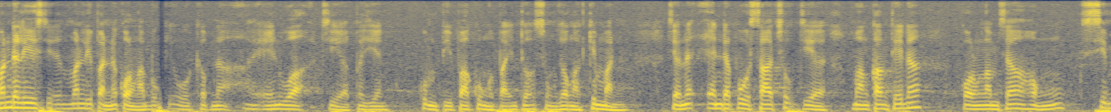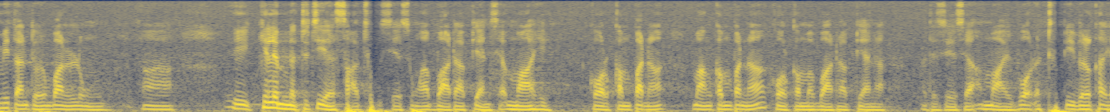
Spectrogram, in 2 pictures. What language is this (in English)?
Thai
